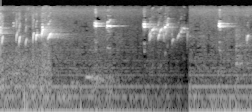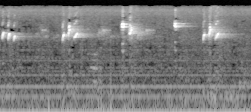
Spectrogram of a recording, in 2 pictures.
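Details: Goldfinch batbata chatter intended to draw goldfinches in for trapping. Slurred, bright chirps and short whistled notes repeat irregularly, about seventy-five a minute, over a steady low electrical hum.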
